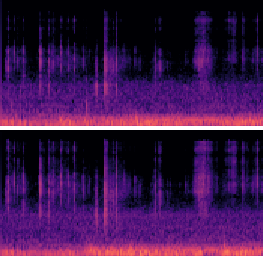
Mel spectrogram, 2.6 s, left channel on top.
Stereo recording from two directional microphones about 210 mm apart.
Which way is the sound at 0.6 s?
20° right (ahead or behind).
